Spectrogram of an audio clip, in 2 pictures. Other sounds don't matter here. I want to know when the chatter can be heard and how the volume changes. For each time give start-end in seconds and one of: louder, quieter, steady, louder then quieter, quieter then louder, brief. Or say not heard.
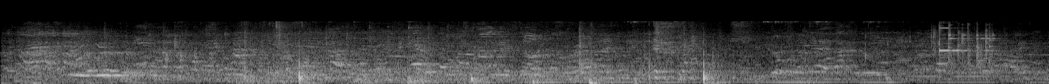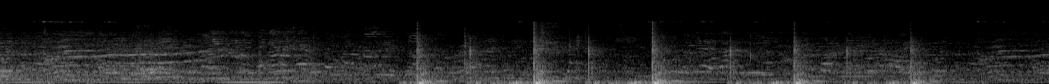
0.0-20.9 quieter.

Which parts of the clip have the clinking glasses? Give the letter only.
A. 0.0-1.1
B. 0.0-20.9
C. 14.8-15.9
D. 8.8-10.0
D.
